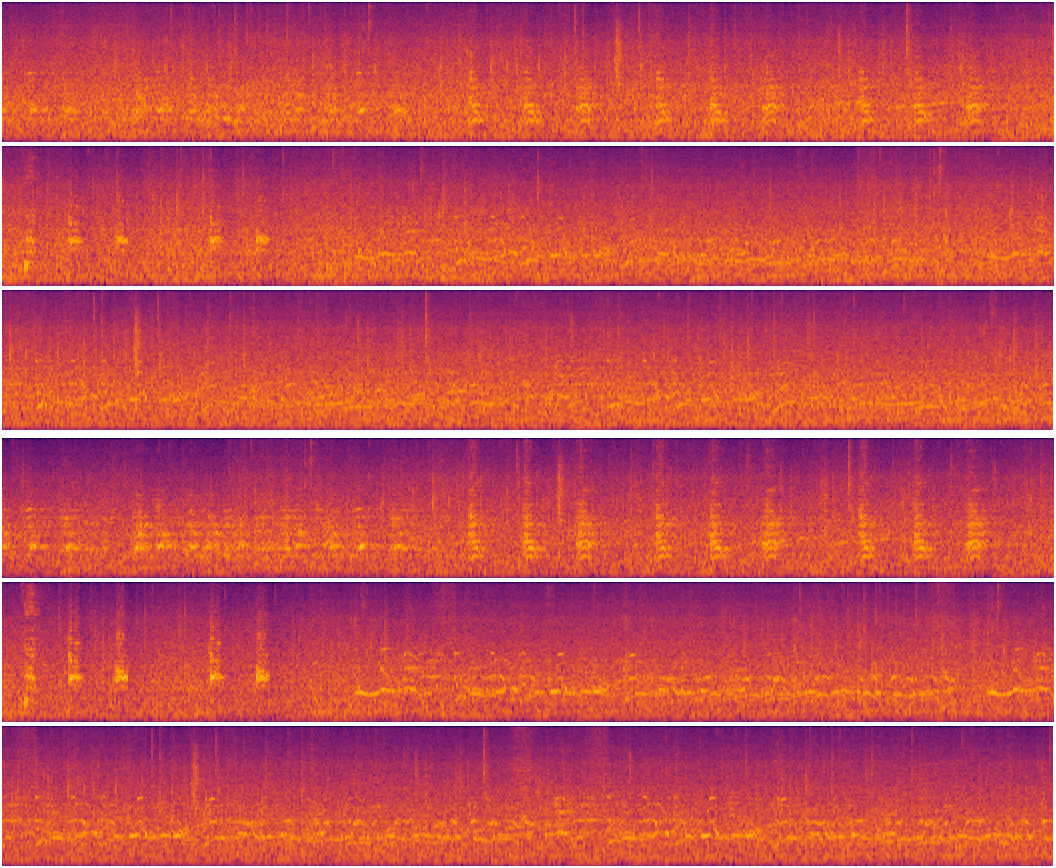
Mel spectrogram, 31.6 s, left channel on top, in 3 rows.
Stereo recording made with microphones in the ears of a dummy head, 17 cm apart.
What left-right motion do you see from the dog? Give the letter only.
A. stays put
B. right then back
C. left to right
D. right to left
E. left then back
A.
